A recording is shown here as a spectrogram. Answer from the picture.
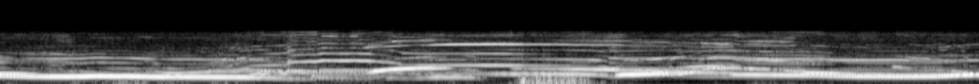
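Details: Several captive gray wolves at the California Wolf Center howl together on the Fourth of July, in long, overlapping tones that slide up and down.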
